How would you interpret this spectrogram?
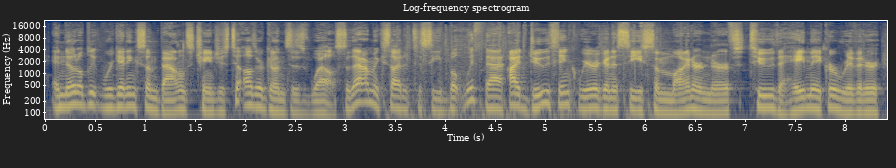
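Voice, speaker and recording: Congested, slightly nasal male gaming YouTuber. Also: medium pitch. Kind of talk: casual gaming commentary.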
